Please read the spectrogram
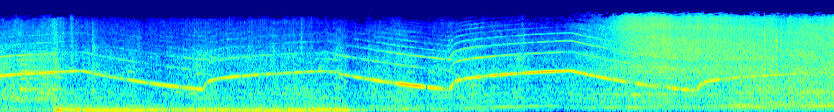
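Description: Ambulance siren wailing, its pitch rising and then falling slowly about every five seconds. A deep steady rumble sits under it from about a second in until about seven seconds, and a rushing hiss comes in over the last few seconds.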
